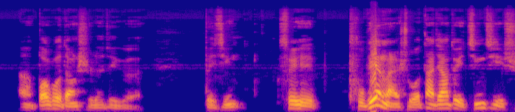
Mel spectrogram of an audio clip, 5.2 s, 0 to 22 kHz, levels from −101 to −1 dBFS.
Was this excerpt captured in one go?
yes; 0 cuts

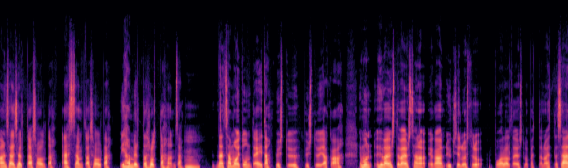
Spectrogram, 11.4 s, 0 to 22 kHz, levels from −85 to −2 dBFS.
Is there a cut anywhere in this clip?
no; 0 cuts

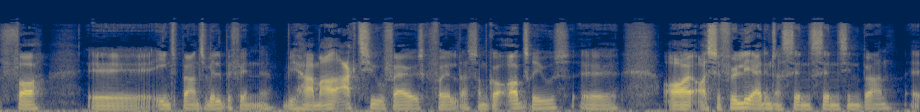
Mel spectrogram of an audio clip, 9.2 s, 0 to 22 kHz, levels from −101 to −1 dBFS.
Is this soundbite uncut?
no; 3 cuts; at 5.2 s, 7.7 s, 8.1 s

